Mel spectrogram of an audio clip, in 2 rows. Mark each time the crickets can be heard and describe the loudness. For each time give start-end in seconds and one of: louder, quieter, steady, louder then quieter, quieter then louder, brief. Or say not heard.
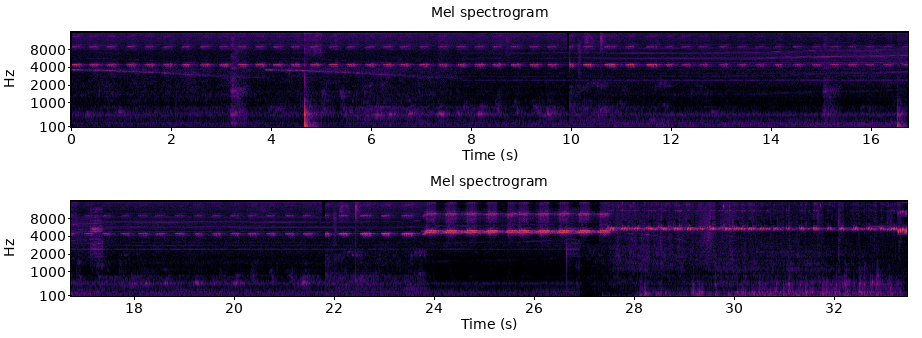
0.0-33.4 quieter then louder.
